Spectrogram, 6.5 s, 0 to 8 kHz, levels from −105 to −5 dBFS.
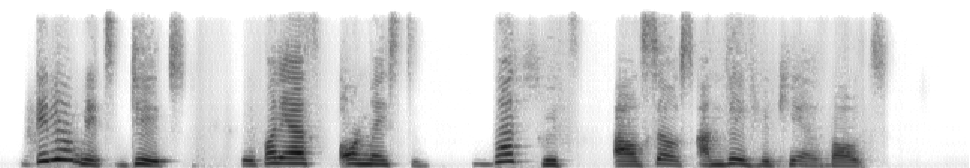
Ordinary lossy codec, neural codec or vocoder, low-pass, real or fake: none; codec, 16 kHz, 0.5 kbps, X-Codec, HuBERT features, trained on general audio; 7.2 kHz; fake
